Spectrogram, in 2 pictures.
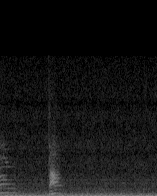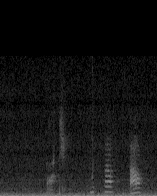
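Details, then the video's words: A female ragdoll cat lounging indoors on a fluffy carpet chirps along with wild birds outside. She gives four or five short, bright chirps and trills, spaced a second or more apart, over a steady low indoor hum. "Weirdo kitty chirps at wild birds"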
